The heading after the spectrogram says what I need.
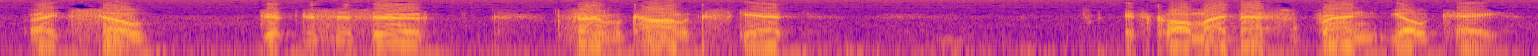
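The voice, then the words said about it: Brooklyn accent. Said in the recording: “Your voice sounds... I don't remember where you're from ... Brooklyn, close ... I'm glad I still have some of my accent. I like Brooklyn accents.”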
